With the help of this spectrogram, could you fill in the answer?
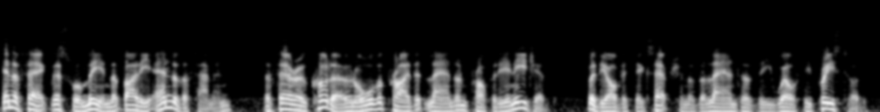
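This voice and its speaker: Animated, sceptical actor as male economics pundit. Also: on the low side, brisk, no room sound, muffled recording. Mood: sceptical, analytical. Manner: considered, explanatory. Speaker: expert commentator. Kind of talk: radio news interview analysis.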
